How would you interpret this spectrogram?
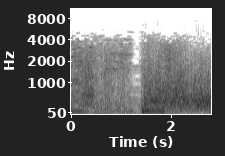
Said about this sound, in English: On the stroke of 8, Holmes lobbed the parcel at the window. The explosion rocked the room.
